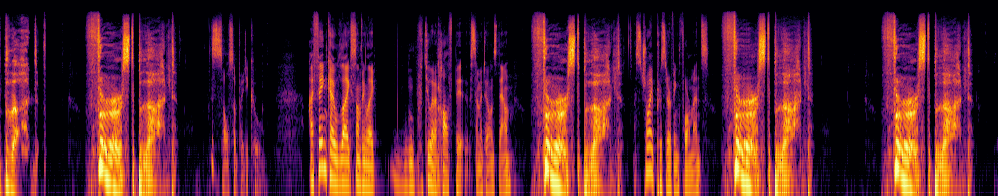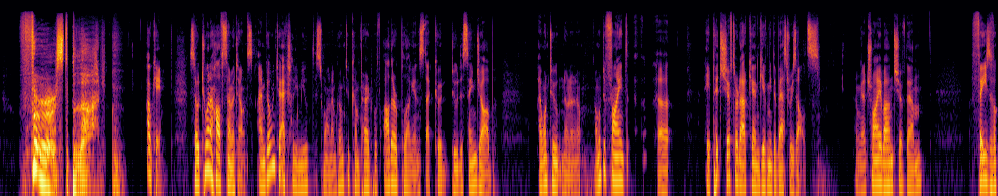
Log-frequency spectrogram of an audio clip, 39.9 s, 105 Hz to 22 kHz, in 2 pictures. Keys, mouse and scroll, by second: 0.0 ctrl+scroll down 2, 0.8 ctrl+space, 1.1 ctrl+click, 1.6 ctrl+scroll up 2, 4.1 space, 5.1 click, 6.9-8.7 drag, 10.2 space, 12.5 space, 14.0 space, 16.9 space, 17.0 click, 18.3 click, 19.0 click, 19.5 space, 19.6 click, 22.0 space, 22.2 click, 25.0 click, 26.4 click, 27.0 right click, 27.9 click, 29.3 click, 30.3 click, 31.6 click, 32.5 click, 36.5 click.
